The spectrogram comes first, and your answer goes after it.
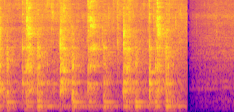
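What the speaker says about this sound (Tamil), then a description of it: "இந்த நெய்யில் இந்த பூண்டை நல்லா வதக்கிக்கலாம்" Garlic sizzles in hot ghee, with several rhythmic stirring scrapes through the crackle before the sizzling abruptly cuts away to quiet.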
